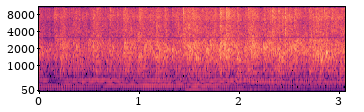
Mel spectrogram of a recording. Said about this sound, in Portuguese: Dá um glória a Deus. Pode aplaudir, se é para Jesus, aplauda.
